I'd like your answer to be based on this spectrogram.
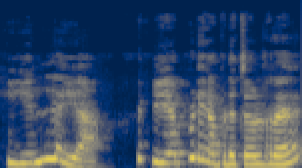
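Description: A man's voice: sits high, animated, moderate pace, muffled recording. A man voicing a cruel male kidnapper in a cartoon drama, taunting and threatening his captive with mocking questions.

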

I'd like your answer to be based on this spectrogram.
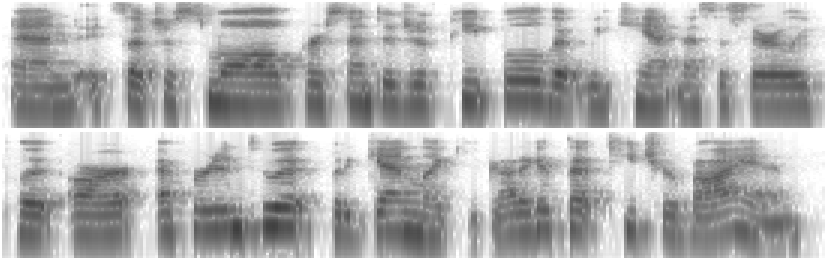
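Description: A woman's voice: medium pitch, steady tone, brisk, fairly bright tone, muffled recording. A woman from the United States speaking casually as a panelist in a webinar on a video call, with fillers and tag questions. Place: home room on a video call.

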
